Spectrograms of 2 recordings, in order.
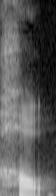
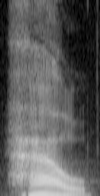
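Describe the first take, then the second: First: The vowel sounds like the Chinese syllable hao. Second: The vowel is a wide-open English ow. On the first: The speaker calls it wrong. "不要读成how 啊，不是中文的这个浩大的浩" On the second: The speaker calls it right. "把嘴要张开，读成how"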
